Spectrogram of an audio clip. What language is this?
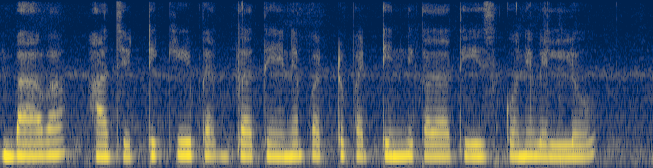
Telugu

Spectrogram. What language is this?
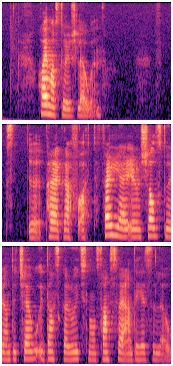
Faroese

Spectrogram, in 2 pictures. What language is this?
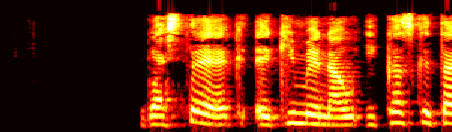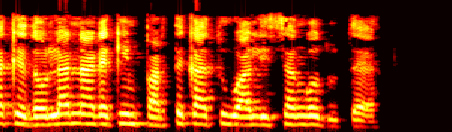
Basque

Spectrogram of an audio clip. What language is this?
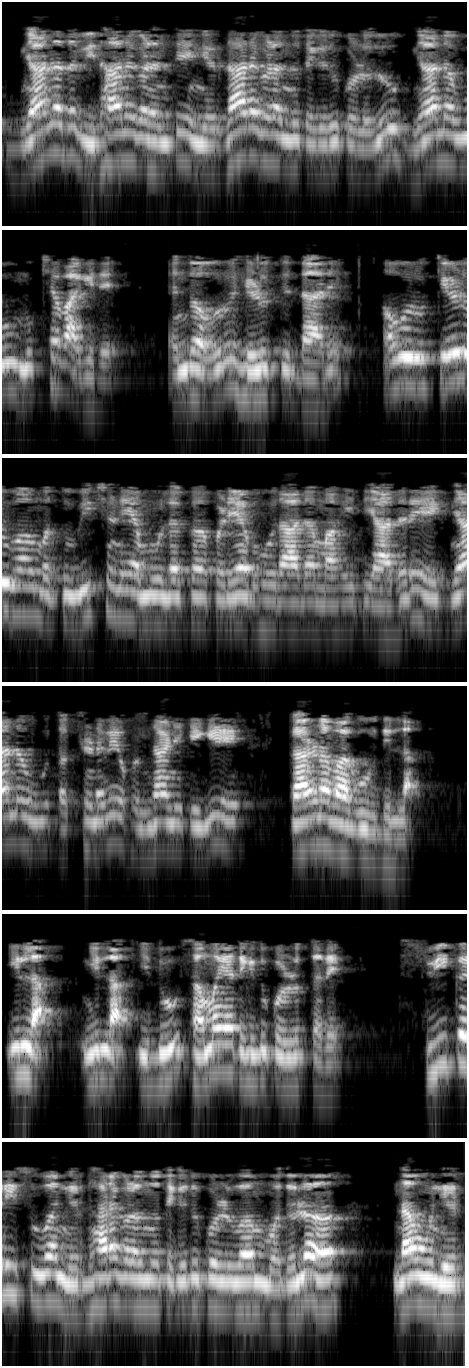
Kannada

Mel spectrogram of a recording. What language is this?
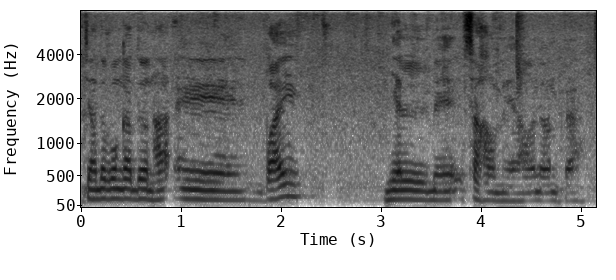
Santali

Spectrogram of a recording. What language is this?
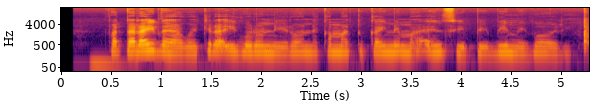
Kikuyu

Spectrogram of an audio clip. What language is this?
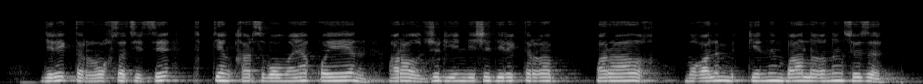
Kazakh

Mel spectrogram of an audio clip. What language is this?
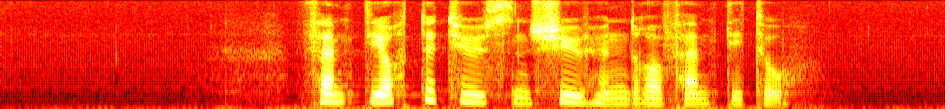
Norwegian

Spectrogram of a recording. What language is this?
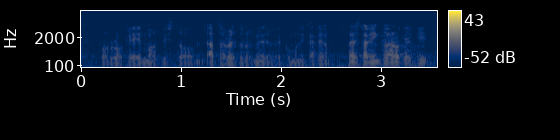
Spanish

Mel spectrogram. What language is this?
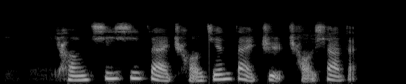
Chinese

